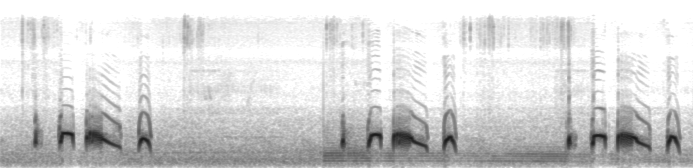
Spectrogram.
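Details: Spotted dove serving as a decoy, cooing to draw in wild doves. Three four-note phrases, each a quick lead note, a steady coo, a sliding drawn-out coo and an arched ending, with a low hum behind the middle phrase.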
